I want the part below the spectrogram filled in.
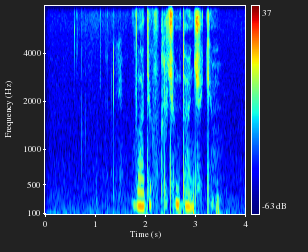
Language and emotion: Russian, sad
